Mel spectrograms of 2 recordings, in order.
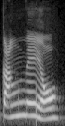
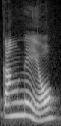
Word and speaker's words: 깎네: 그런데 어때요 과일을 잘 깎네 이렇게 이야기할 수 있어요 과일을 잘 깎네 자 여기는 쌍자음 받침이 왔는데요이 음절은 어떻게 읽어요 쌍자음이 이제만 깍이라고 윽 소리로 발음합니다 받침에 그 소리와 비음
